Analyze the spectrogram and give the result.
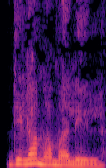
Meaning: division sign
- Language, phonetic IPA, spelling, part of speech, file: Volapük, [di.la.ma.ma.ˈlyl], dilamamalül, noun, Vo-dilamamalül.ogg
